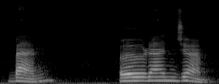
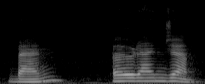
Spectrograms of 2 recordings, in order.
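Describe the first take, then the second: First: The verb is shortened, dropping several middle sounds. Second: The verb is shortened, dropping several middle sounds.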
